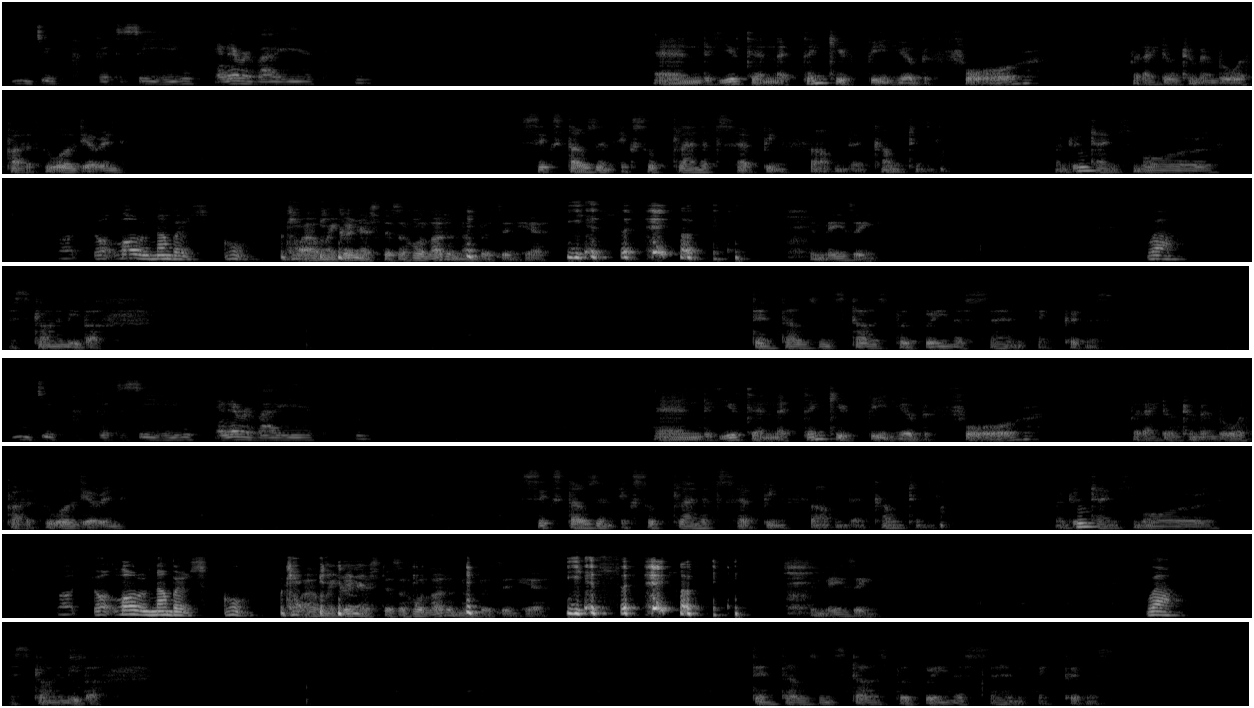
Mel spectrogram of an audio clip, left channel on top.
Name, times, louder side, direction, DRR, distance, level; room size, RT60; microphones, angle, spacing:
voice 1, 0.1-3.1 3.5-3.6, equal, 75° left, 0.8 m, -47 dB
voice 2, 6.5-10.4 11.3-13.7 17.7-21.7 23.0-24.6 27.9-29.9 30.2-30.4 33.1-33.7 37.6-39.0 45.0-48.6, left 1 dB, 35° left, 0.5 m, -45 dB
voice 3, 25.6-27.4 27.8-28.0 30.6-32.0 32.9-33.1 36.5-36.8, right 7 dB, 80° right, 0.3 m, -32 dB
2.7 x 2.2 x 2.4 m
head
